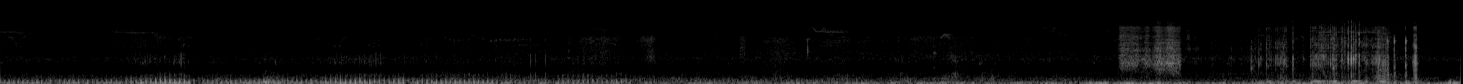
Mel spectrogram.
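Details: Stray cat on a Japanese cat island purring as it is petted, filmed with a GoPro HERO8; a low continuous rumble runs under the clip, with loud rustling and handling noise toward the end.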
